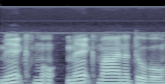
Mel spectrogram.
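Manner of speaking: put-on Yorkshire accent, tried out. While playing, choosing a large medipack, in a Yorkshire accent. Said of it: "I'm trying to do a Yorkshire accent".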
